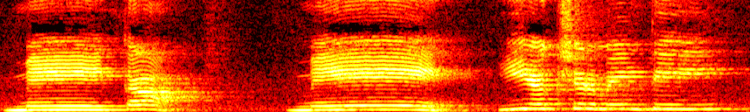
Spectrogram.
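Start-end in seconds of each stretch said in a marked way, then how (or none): 0.1-2.4 "మే" held long and clear in "మేక"; drawn-out long vowel. Shown as a demonstration. Teacher modelling spelling for children, long "మే" held clearly. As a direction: stretch the first vowel of "మేక". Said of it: "పదాన్ని స్పష్టంగా పలకాలి".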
